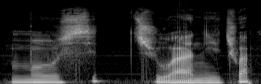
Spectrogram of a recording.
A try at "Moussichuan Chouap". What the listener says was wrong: oui tu l'as là Moussichuan Chouap. Oui, les i se prononcent pas. Moussichuan Chouap.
